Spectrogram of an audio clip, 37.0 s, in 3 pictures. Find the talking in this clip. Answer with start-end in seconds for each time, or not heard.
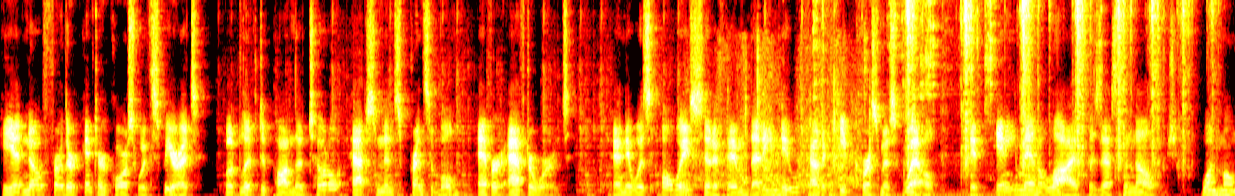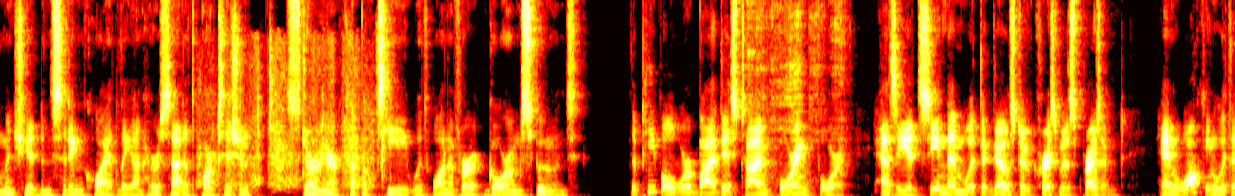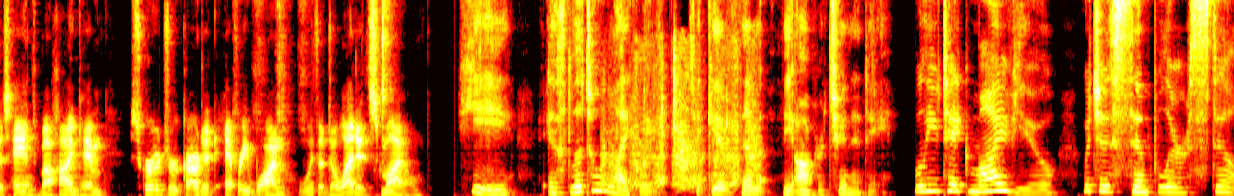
0.0-36.9.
